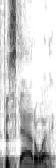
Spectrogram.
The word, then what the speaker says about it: Piscataway: It's Piscataway. Oh. And he was, Because that's how I pronounced it too.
